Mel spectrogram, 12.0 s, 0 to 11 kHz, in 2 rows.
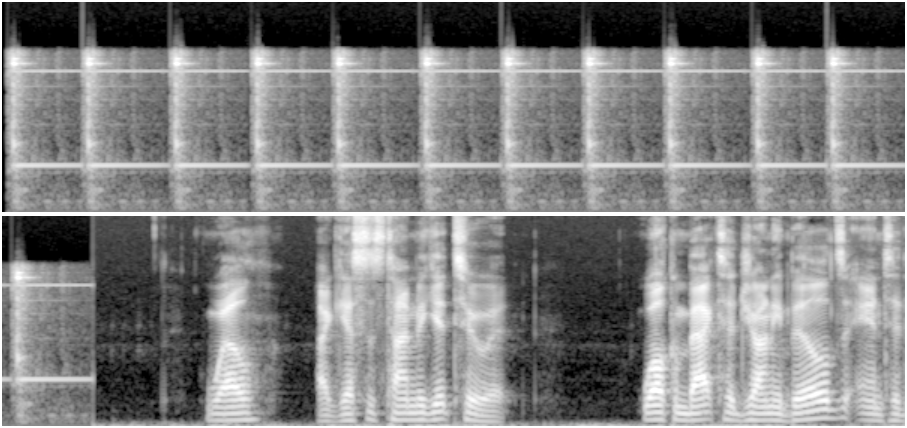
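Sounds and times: bell-like ding: 0.0s - 6.6s.

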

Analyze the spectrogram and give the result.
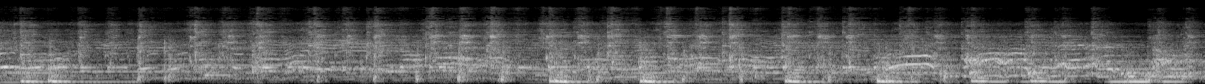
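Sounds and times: hand cymbals jingling: 0.0s - 12.0s
hand-beaten barrel drums: 0.0s - 12.0s.

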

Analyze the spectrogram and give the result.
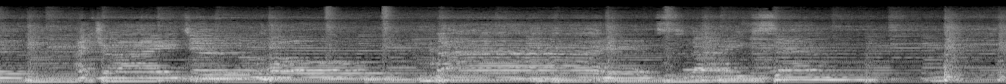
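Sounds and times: person singing: 0.0s - 8.8s
live rock band playing: 0.0s - 10.0s.

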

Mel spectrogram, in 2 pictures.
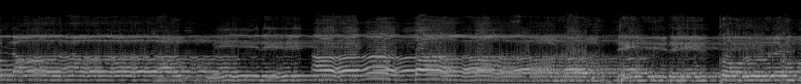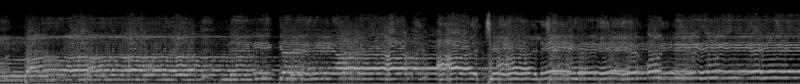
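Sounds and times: man chanting melodically: 0.0s - 16.0s.

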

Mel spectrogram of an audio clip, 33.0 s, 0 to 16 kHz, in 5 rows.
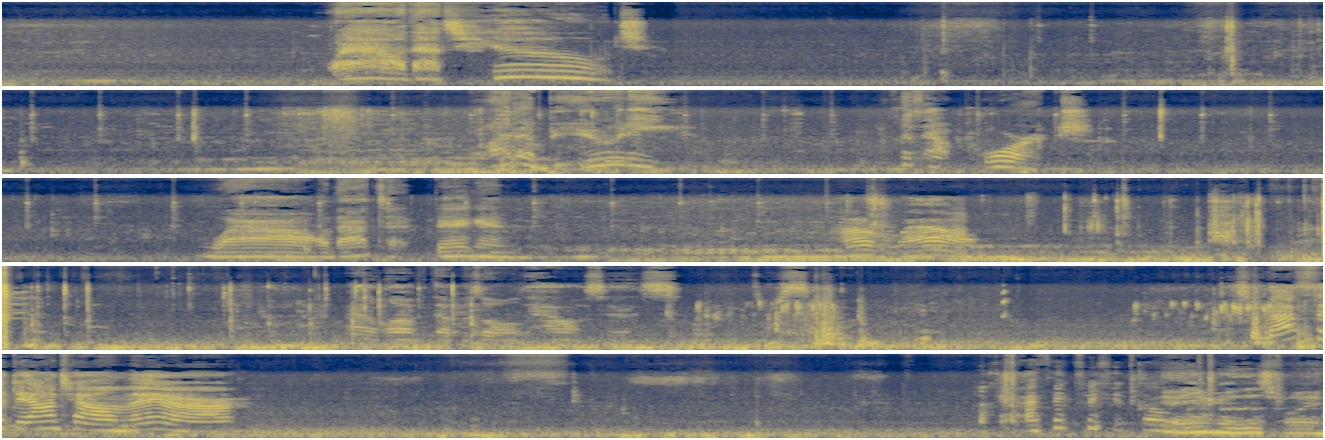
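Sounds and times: car engine and road noise: 0.0s - 33.0s
light ticks: 4.6s - 23.8s, 28.6s - 32.6s.

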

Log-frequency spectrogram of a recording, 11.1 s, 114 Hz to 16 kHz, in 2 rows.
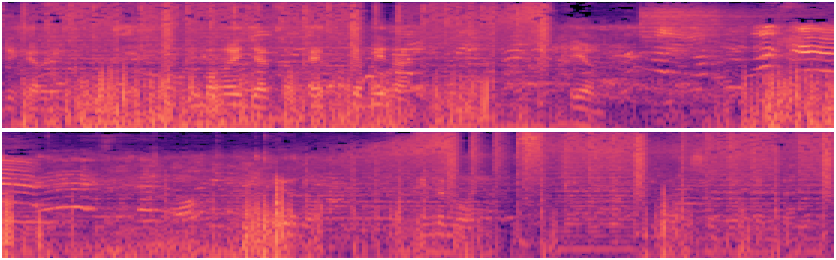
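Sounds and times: children playing in water: 0.7s - 6.6s
child's high-pitched rising call: 4.2s - 6.0s.

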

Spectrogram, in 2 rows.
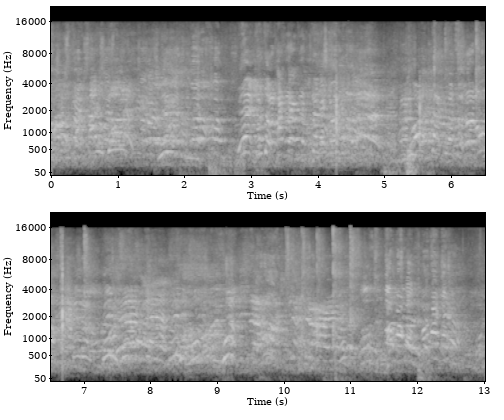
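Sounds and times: crowd shouting and talking: 0.0s - 13.0s.

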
